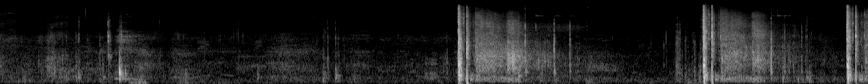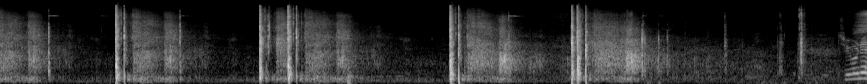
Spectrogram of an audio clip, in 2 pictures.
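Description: Pistol shots ring out at a women's elite shooting competition stage: sharp, loud cracks spaced a second or two apart with brief pauses, with a voice talking between them.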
